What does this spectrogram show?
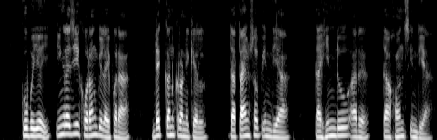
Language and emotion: Bodo, neutral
